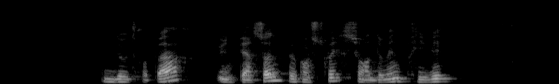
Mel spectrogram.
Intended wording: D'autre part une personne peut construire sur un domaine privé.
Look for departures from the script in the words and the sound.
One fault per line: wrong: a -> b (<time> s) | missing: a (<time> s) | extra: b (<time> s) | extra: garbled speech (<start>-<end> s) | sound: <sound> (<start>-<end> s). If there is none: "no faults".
no faults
